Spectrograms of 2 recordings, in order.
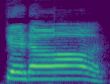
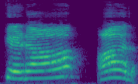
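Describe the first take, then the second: First: The word is said smoothly as one unit. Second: The word is broken into two separate parts. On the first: The speaker calls it right. "இத மொத்தமா சேர்த்துதான் படிக்கணும்" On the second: The speaker calls it wrong. "கெடா ஆர் அப்படின்னு படிக்க கூடாது"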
